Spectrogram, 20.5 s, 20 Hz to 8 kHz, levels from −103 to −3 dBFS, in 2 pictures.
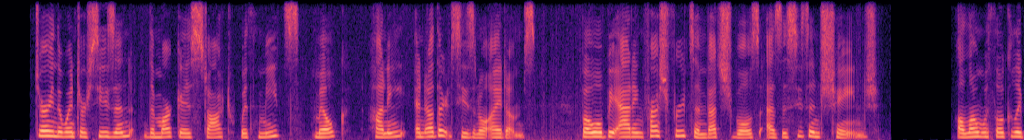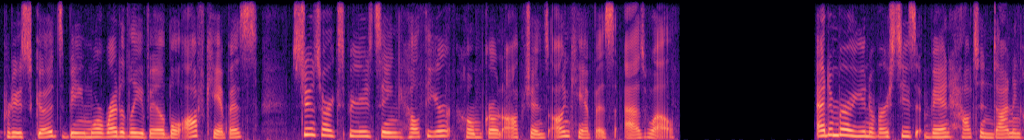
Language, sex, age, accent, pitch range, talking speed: English, female, 10-29, American, 210-245 Hz, 155 wpm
